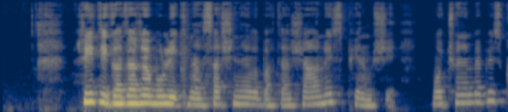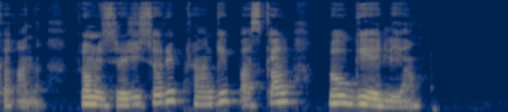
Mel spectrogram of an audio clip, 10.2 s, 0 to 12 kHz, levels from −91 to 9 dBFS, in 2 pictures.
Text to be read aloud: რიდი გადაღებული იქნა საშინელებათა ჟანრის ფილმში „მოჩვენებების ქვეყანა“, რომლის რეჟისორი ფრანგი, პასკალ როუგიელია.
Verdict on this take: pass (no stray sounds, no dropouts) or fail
pass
